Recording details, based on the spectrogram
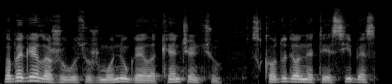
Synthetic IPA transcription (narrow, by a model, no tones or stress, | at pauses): lˠɐbɐɪɡɐɪlˠɐʒʊʋʊsʲuːʒmoːnʲuːɡɐɪlˠɐkʲɛnʲt͡ʃʲɛnʲt͡ʃʲuː | skoːd̪ʊd̪ʲeːlˠnʲɛt̪ʲɛɪsʲiːbʲeːs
